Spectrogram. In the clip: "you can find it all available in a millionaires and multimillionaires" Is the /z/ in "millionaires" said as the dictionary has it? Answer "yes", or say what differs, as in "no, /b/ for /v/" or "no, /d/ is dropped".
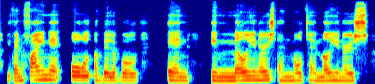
no, /s/ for /z/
